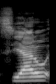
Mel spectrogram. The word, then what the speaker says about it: Seattle: don't pronounce our t's when people say seattle like i just said seattle it sounds like it with a d seattle but there's real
